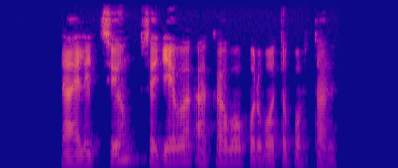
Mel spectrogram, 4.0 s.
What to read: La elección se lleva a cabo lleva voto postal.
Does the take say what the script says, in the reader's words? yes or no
no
